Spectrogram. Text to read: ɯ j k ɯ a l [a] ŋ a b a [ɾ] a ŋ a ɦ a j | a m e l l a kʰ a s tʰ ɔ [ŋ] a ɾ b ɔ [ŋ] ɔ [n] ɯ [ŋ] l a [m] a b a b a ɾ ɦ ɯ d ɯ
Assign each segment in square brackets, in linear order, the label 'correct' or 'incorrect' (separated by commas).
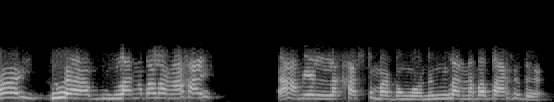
correct, incorrect, incorrect, correct, correct, correct, incorrect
